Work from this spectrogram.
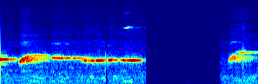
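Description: A person whistles a song during a Kids on Bikes tabletop game session: a clear, sustained melodic phrase, a brief silent pause, then the whistled tune resumes.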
